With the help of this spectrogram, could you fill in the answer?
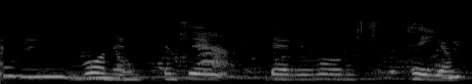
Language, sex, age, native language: Icelandic, male, 11, Icelandic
